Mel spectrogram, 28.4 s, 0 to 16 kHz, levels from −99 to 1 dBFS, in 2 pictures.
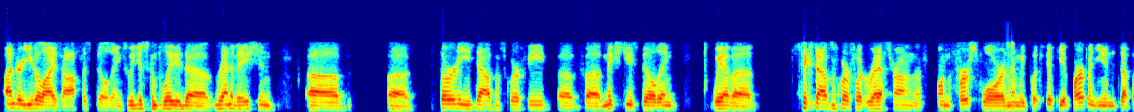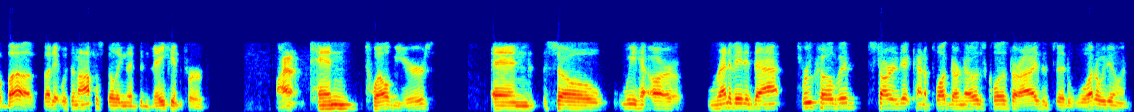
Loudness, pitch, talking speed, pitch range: -20 LUFS, 120 Hz, 175 wpm, 110-130 Hz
